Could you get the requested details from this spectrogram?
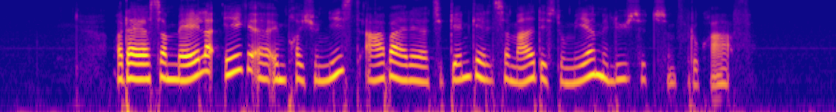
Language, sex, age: Danish, female, 30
